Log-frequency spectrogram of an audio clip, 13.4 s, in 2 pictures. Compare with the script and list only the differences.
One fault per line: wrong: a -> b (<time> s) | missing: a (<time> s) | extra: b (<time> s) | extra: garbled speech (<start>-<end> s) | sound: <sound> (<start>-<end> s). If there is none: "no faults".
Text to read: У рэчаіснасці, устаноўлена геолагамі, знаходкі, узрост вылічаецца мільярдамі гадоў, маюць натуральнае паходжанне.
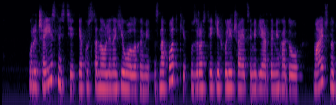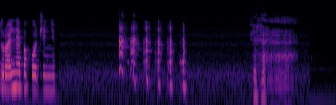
extra: як (1.6 s)
extra: якіх (4.2 s)
sound: laugh (9.1-10.5 s)
sound: laugh (11.7-12.7 s)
